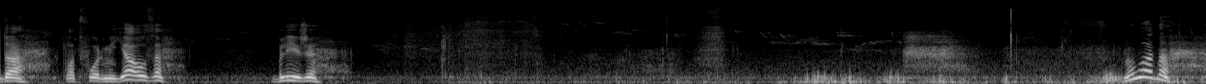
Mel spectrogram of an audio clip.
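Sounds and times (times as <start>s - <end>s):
quiet outdoor background noise: 0.0s - 12.0s
footsteps on asphalt: 0.1s - 12.0s
rustle: 3.8s - 5.6s.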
